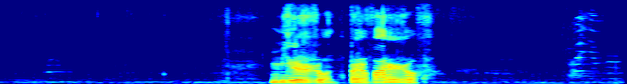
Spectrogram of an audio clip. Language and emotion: Russian, angry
